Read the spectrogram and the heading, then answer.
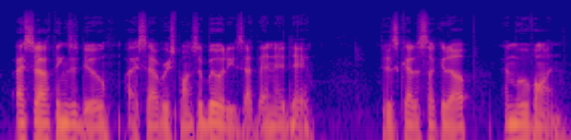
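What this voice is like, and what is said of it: Rough, sick-sounding voice. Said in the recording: “apologize for my voice because I'm currently not feeling well, which leads to my voice being curly as it is”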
